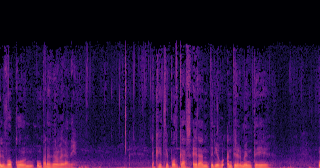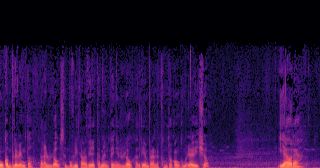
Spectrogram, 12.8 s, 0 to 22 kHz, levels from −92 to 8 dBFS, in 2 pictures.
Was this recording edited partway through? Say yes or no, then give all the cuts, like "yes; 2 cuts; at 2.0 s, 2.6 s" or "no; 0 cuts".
yes; 1 cut; at 3.0 s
